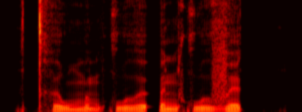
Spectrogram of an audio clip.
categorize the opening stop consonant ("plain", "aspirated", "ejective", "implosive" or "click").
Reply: aspirated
